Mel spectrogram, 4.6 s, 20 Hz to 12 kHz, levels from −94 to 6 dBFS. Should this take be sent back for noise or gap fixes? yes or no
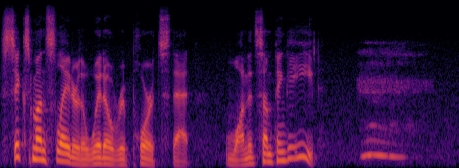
yes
